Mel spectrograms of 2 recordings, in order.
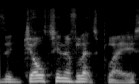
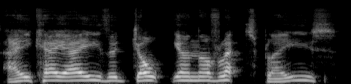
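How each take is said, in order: First: Said in the usual way. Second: Slow, high, drawn-out mock announcement; mock grand announcer. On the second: Reading a viewer's joke back as a mock grand title.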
